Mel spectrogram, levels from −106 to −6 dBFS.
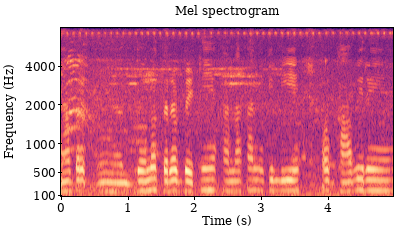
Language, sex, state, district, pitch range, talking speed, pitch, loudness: Hindi, female, Odisha, Sambalpur, 170-185 Hz, 180 wpm, 180 Hz, -17 LUFS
